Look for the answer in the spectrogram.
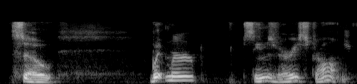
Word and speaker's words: Whitmer: It's Whitmire. – Right. – I'm from the Midwest, trust me.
